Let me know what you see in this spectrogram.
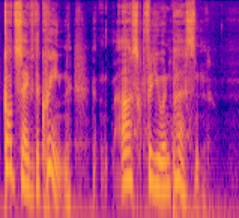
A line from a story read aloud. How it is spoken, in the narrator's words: Chambers said, and then, as if a coil sprung in his voice box, blurted mid-sentence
